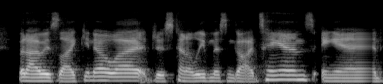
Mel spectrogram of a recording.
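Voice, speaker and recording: With a Southern US accent, a woman talks in a very deep, low pitch and fairly even intonation. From US South, Birmingham, Alabama. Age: 20s. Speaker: public relations specialist. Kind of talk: interview conversation.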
